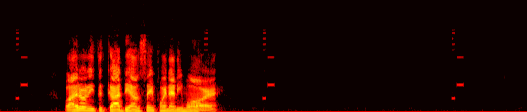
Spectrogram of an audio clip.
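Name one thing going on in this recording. A short electronic beep sounds a few times.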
